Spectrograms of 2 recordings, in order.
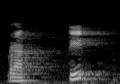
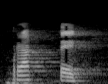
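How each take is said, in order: First: The last syllable is pronounced 'tik'. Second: The last syllable is pronounced 'tek'. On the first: The speaker calls it right. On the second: The speaker calls it wrong. "ini tidak baku ya"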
